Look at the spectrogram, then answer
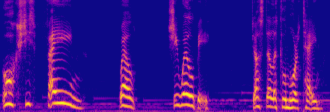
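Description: Broad Scottish accent, middle-aged motherly village woman, dry teasing manner, unhurried, higher voice, audio drama. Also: lively intonation, a little mellow, soft background music. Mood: matter-of-fact, kindly. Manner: dry, teasing, matter-of-fact.

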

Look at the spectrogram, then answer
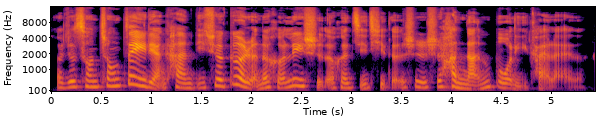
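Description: A woman's voice: a little high, animated, brisk, husky. A woman hosting a podcast, chatting casually with her guests and asking them questions. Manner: asks guests questions, laughs easily. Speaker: podcast host. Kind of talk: casual chat.

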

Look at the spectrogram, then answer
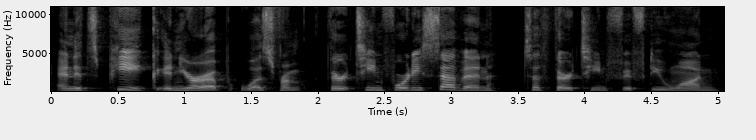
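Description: A woman's voice: mid-range voice, animated, a little slow. A woman hosting a podcast, explaining history in a chatty way with playful, wry asides to her listeners. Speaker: podcast host.

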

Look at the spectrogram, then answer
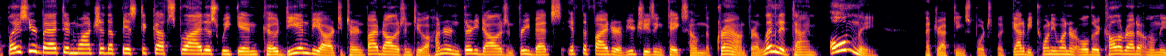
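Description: A man who hosts a sports show, reading an ad's legal disclaimer in quick, clipped phrases. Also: high voice, no room sound, studio quality. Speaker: sports talk show host. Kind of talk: sponsor ad read ending in legal disclaimer.

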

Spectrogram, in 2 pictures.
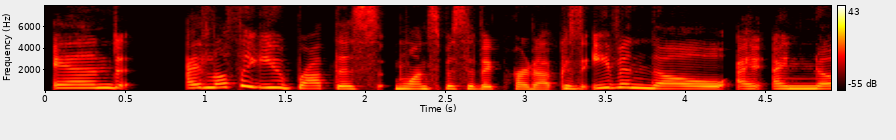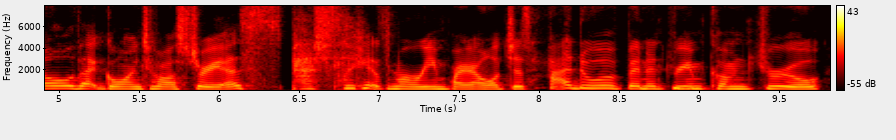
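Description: Podcast host, woman, high voice, effusive, dry studio sound. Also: moderate pace, clear, resonant tone, dry recording. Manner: enthusiastic, effusive questions. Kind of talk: podcast interview.

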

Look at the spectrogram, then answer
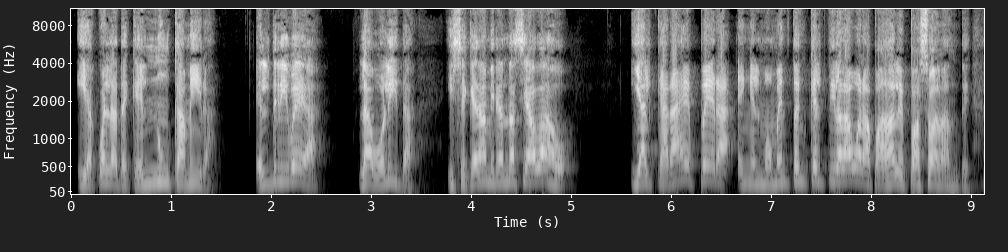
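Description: Insistent high-voiced man arguing sports. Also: brisk, pushed and bright. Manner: insistent, talks over others, explains with long analogies. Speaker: podcast co-host. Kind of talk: heated sports debate.

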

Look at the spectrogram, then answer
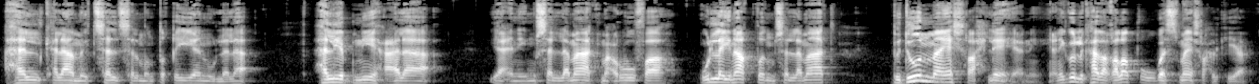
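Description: A man hosting a podcast, talking through ideas in a thoughtful way and often pausing to search for words. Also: medium pitch, a bit bright. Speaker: podcast host. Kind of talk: reflective podcast monologue.

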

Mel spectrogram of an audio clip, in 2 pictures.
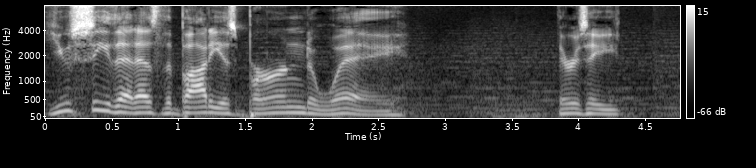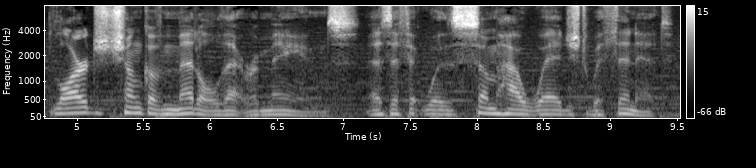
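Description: Guy game master narrating slow and suspenseful, faint music under him. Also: mid-range voice. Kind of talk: narrating a tabletop role-playing game.

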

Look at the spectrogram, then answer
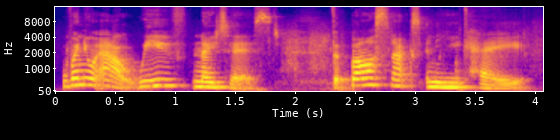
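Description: A woman's voice: on the high side, very animated, unhurried. A woman, a drinks writer, chatting playfully as co-host. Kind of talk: casual chat.

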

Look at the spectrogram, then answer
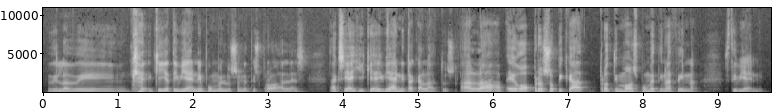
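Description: Venetian Italian-accented man, linguist guest, mid-pitched, unhurried, pauses to pick his words. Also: sing-song, a little mellow. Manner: slow, thoughtful, pauses to find words. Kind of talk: casual conversation.

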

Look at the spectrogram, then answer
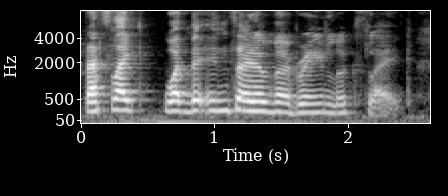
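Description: A woman's voice: medium pitch, normal speed. A woman from Singapore, a guest on a podcast interview, talking in a chatty way with fillers and frequent laughs.

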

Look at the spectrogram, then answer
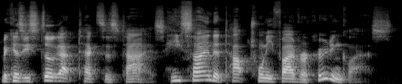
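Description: A man hosting a casual sports chat, joking, sarcastic and quick to laugh as he runs through scores. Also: a little high, lively intonation, bright, forceful tone. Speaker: podcast host.

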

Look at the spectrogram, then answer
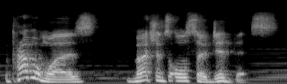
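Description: A man's voice: on the high side, very animated, unhurried, soft background music. Man explaining history conversationally. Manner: explanatory, conversational, checks in with "right?". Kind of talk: interview commentary.

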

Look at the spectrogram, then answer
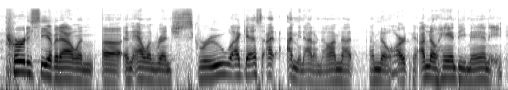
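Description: A man's voice: medium pitch, fairly quick. A man co-hosting a sports talk show in an easygoing tone with dry, teasing humor. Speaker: sports radio co-host. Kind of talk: casual sports talk banter.

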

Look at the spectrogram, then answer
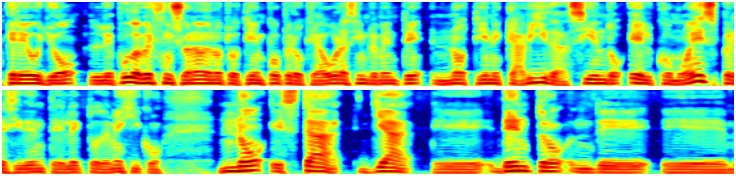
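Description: A man hosting a political commentary monologue, measured and full of hesitant fillers. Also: medium pitch, mellow, no echo, studio quality. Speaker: political commentator and show host.

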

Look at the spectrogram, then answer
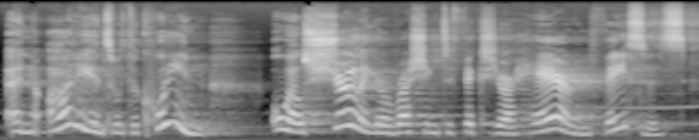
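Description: Disguised goddess, high voice, humble and pleading, audio drama, reverberant. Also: female voice, sing-song, unhurried. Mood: ingratiating. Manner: pleading, ingratiating, tearful. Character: disguised goddess Isis posing as a humble young hairdresser.

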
